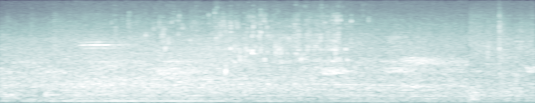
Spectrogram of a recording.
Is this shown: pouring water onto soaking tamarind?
yes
